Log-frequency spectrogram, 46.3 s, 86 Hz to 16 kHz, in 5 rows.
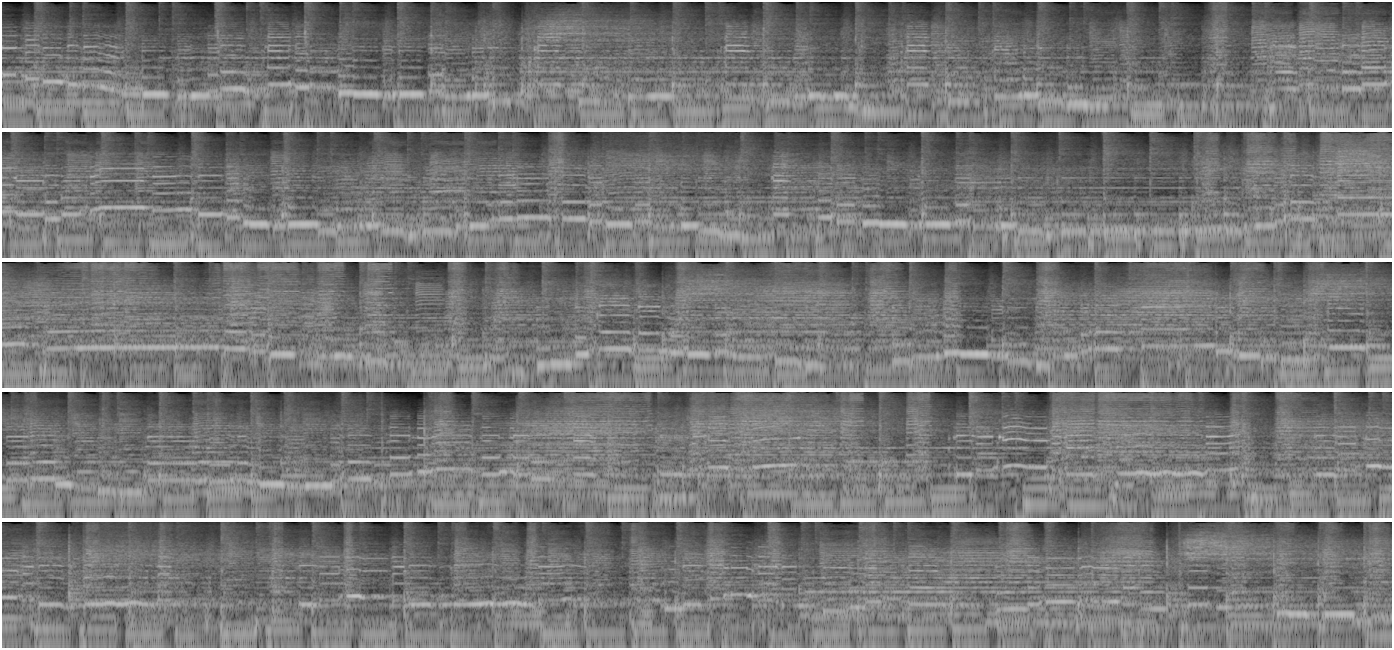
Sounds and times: Piano: 0.0 - 46.3.

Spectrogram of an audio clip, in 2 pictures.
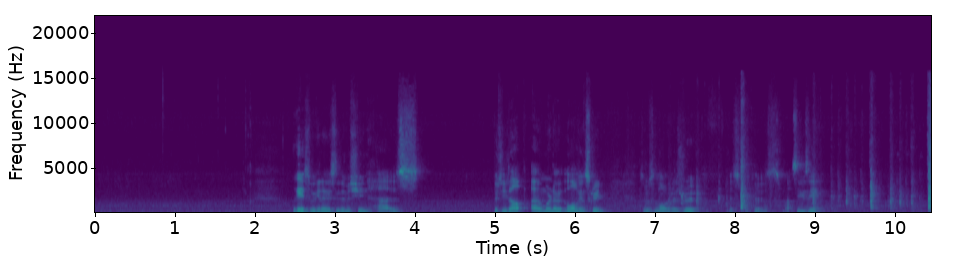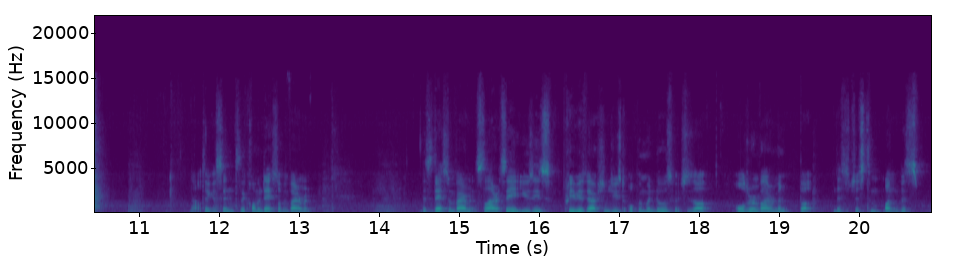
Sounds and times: Inside, small room: 0.0 - 20.9
Speech: 2.5 - 4.2, 5.0 - 9.2, 11.6 - 13.2, 14.5 - 20.9
Typewriter: 8.9 - 10.6.

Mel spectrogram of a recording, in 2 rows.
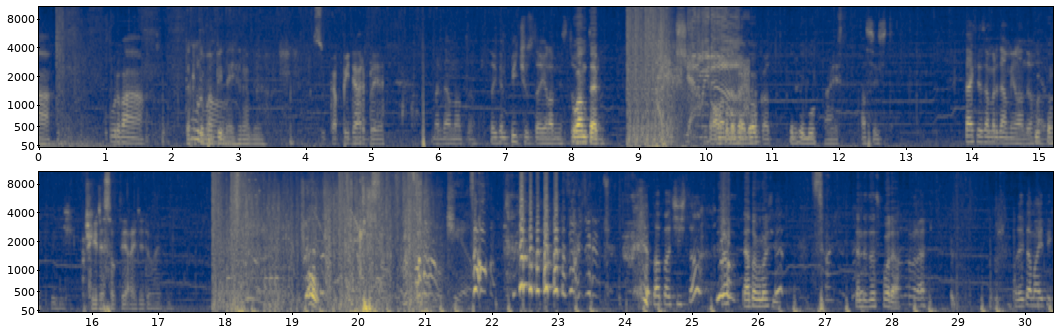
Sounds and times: Music: 0.0 - 30.4.

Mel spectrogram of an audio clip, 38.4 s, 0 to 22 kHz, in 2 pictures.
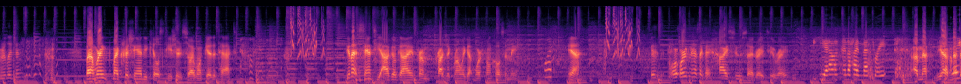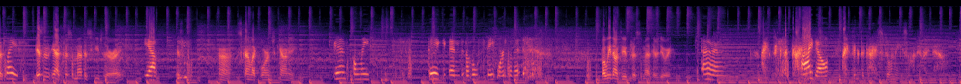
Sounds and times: Music: 0.0 - 38.4
Speech: 1.8 - 4.7, 7.0 - 10.4, 11.4 - 11.6, 13.0 - 25.1, 25.9 - 26.6, 27.8 - 30.1, 31.3 - 32.6, 33.3 - 33.7, 34.4 - 38.1.

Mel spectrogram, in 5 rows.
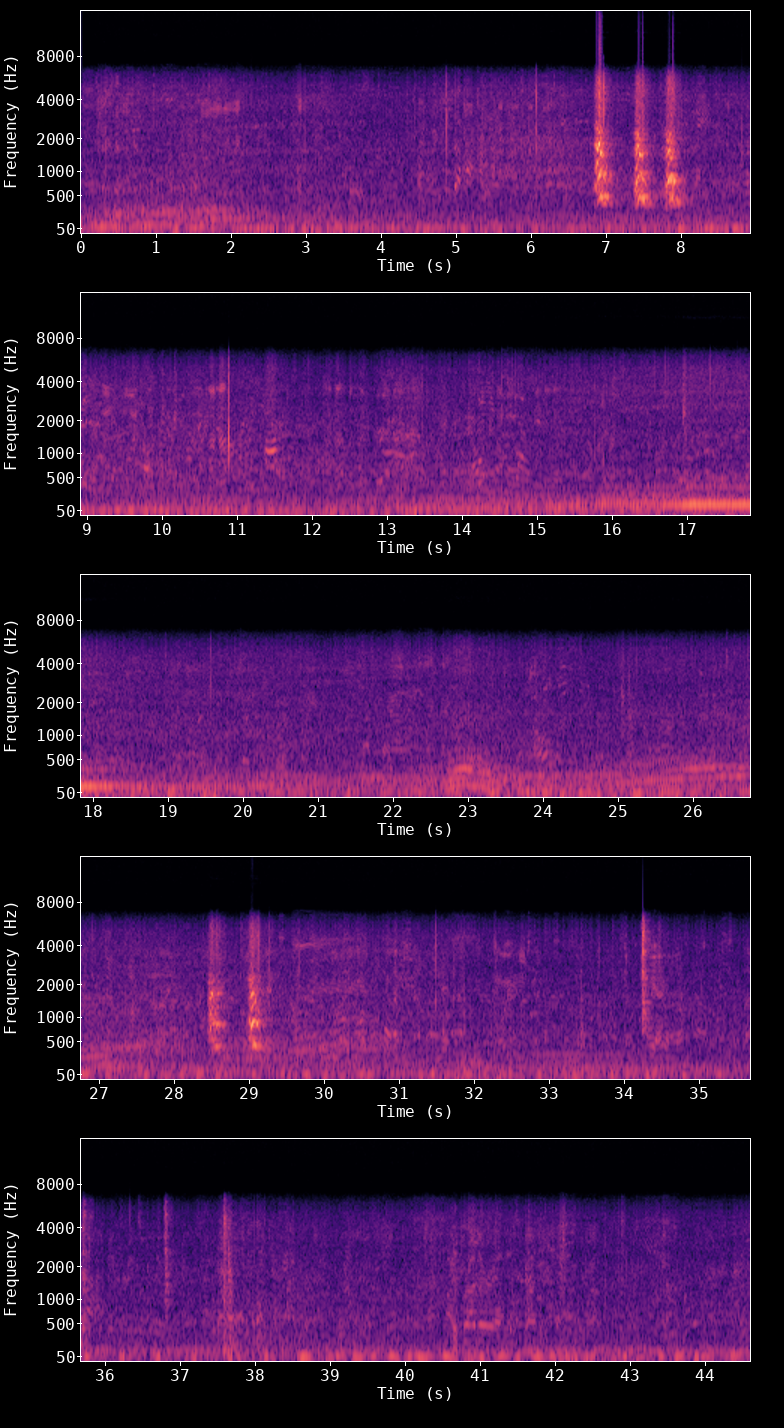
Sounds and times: Accelerating, revving, vroom: 0.0 - 2.4, 15.8 - 18.8, 19.8 - 30.6
Car: 0.0 - 44.6
Speech: 0.1 - 17.5, 18.3 - 25.3, 25.9 - 44.6.

